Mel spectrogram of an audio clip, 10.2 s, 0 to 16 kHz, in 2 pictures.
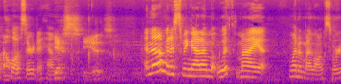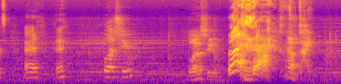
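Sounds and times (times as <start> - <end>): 
speech: 0.0 - 7.2, 7.9 - 9.9
person sneezing: 8.6 - 9.4.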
